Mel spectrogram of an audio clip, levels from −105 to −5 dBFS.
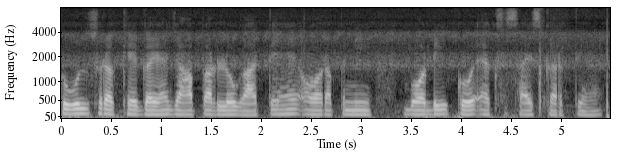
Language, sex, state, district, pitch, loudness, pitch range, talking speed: Hindi, male, Bihar, Bhagalpur, 110 Hz, -34 LUFS, 110-120 Hz, 175 wpm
